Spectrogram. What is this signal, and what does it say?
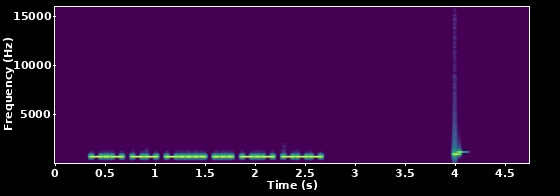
Morse code, heard as a keyed tone, about 36 wpm, 700 Hz. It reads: KM6SKO
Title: USA Call Signs - 2x Character Spacing - 35wpm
